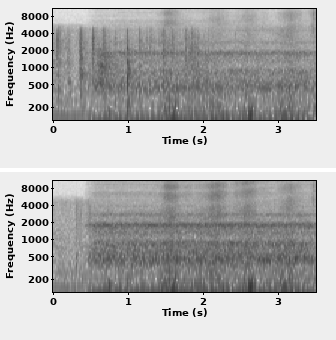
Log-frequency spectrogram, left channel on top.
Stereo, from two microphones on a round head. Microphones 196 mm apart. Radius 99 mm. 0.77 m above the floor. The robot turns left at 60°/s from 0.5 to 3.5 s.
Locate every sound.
1.4 s footsteps: 5° right (ahead or behind), 1.0 m; by 3.5 s 15° left (ahead or behind), 1.6 m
